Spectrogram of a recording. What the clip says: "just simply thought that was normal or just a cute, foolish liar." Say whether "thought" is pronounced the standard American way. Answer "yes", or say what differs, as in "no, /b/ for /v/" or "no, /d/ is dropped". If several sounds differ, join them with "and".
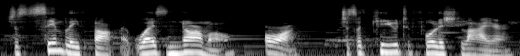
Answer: yes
